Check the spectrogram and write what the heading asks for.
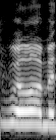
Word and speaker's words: Willem: I think I'm still attracted to older William Dafoe as well. – Willem. – Is, fuck. Oh yeah, it is Willem. It's spelled W-I-L-L-E-M.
